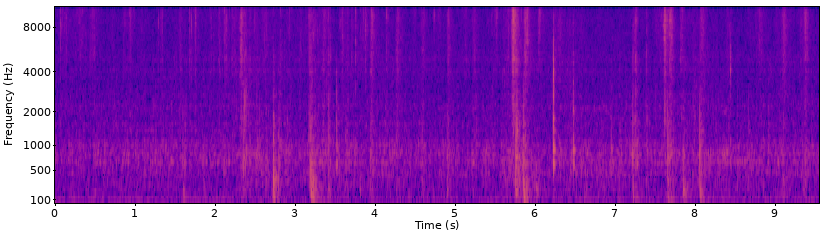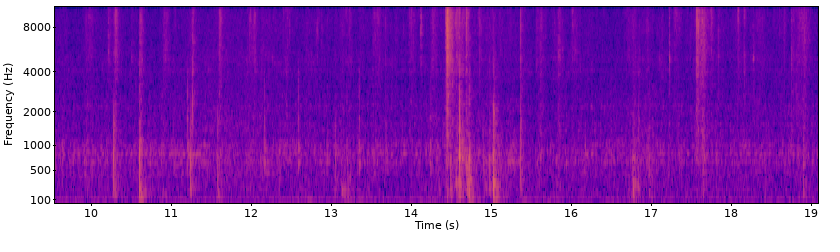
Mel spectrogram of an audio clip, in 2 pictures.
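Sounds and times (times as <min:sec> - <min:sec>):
kitten paws scuffing on sofa: 0:01.6 - 0:06.2, 0:08.8 - 0:19.0.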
